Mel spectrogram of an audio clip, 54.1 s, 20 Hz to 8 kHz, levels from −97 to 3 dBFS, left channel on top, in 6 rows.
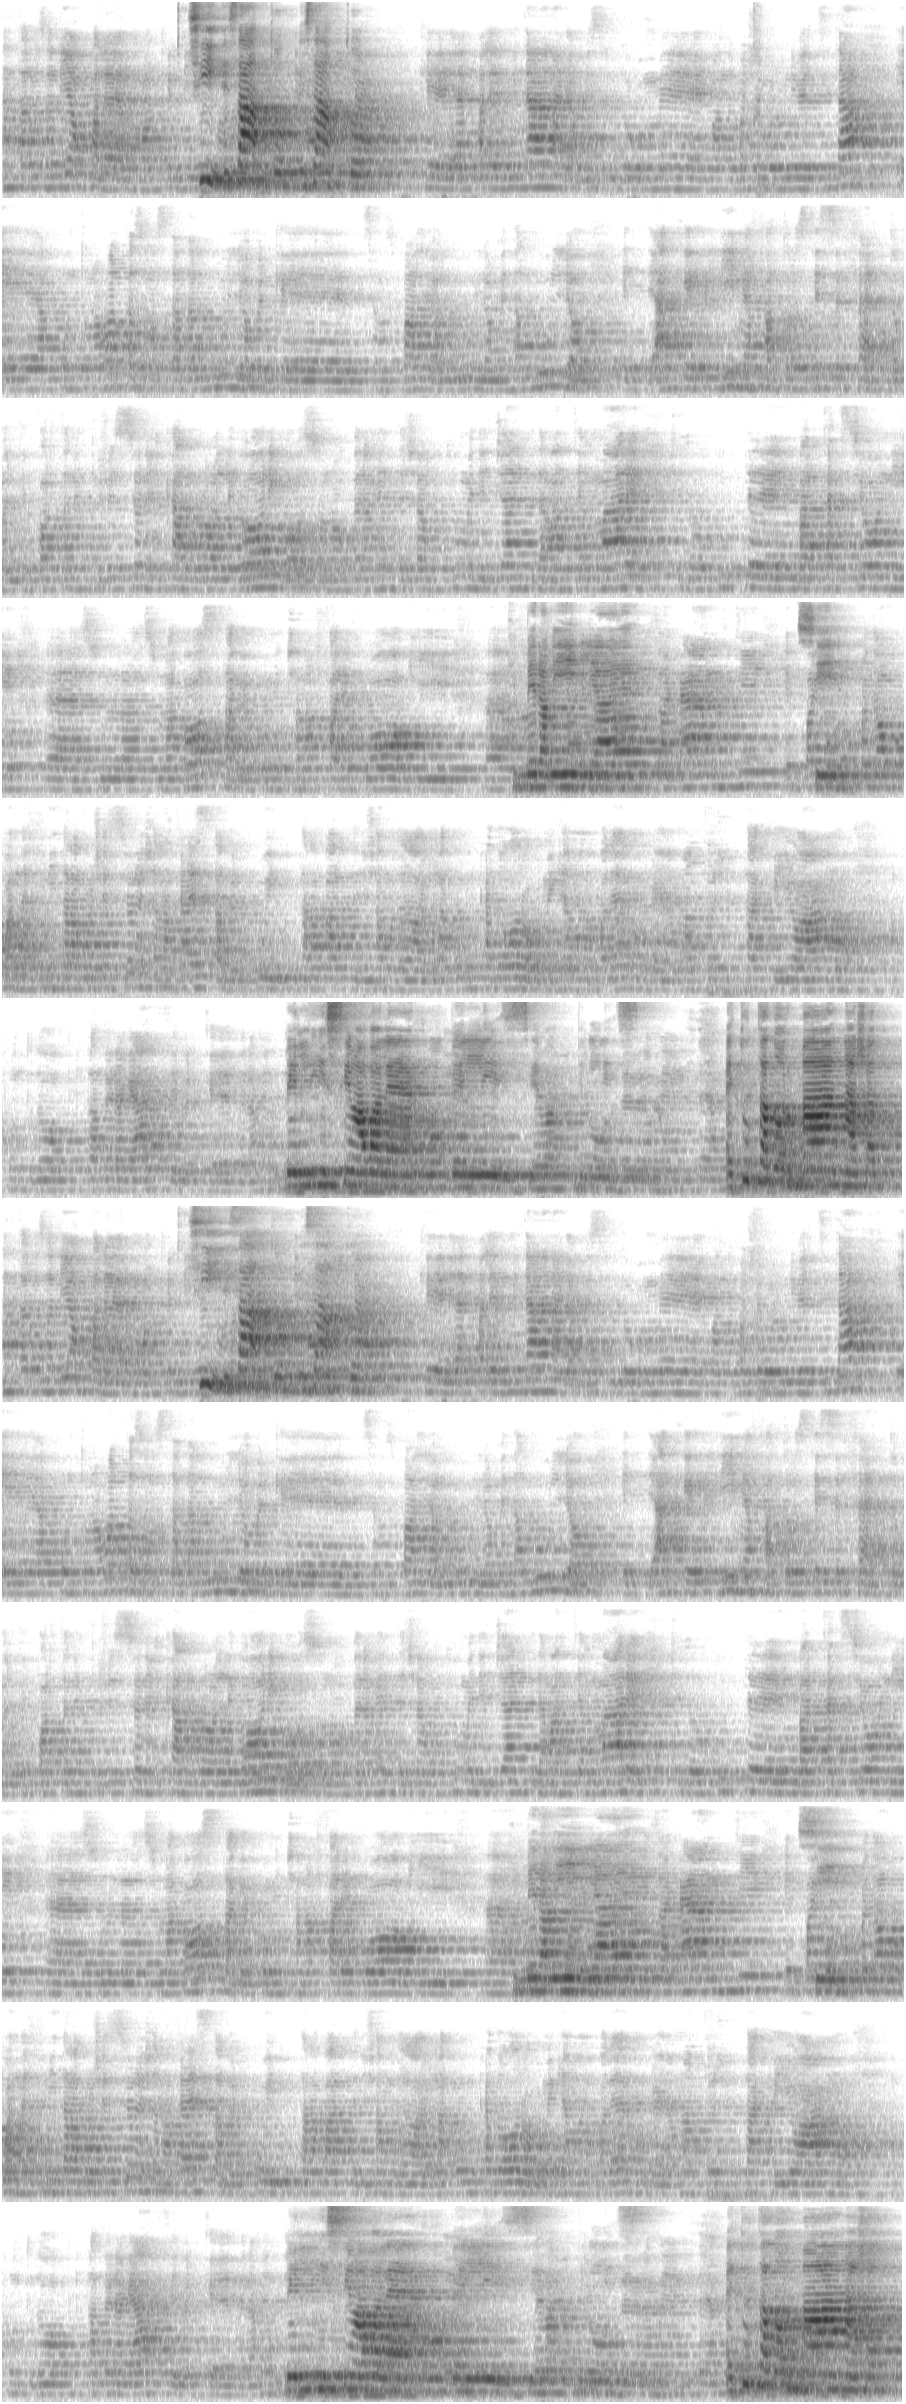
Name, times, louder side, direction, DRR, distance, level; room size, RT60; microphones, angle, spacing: voice 1, 0.0-3.7 4.2-44.9 45.1-49.8 50.4-52.8, equal, 10° right, -3 dB, 1.6 m, -48 dB
voice 2, 1.9-3.6 32.2-33.5 35.0-35.5 47.8-51.3 52.3-53.9, left 4 dB, 50° left, 5 dB, 0.8 m, -29 dB
9.2 x 6.0 x 5.2 m, 2.5 s
head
